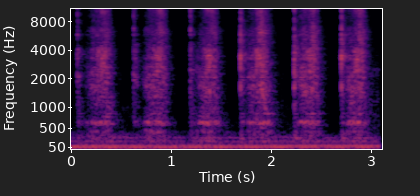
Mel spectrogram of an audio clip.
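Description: A metal file rasps across the blade of sheep hoof trimmers in six even strokes, each a close, loud scraping rush with brief pauses between.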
